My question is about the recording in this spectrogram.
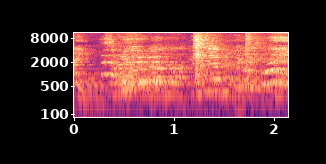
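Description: A young woman talking, with two sharp hand claps a little past the middle, the second fainter.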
